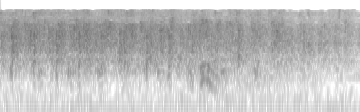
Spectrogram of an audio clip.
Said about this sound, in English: And so at this time, if I could have the parents of all the eighth grade graduates, if you'll please stand, we'd like to just recognize those who are eighth grade parents. Give them a round of applause this evening. Thank you all.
